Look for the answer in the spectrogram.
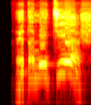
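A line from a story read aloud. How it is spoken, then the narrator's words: Yelling. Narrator (Russian): заорал председатель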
